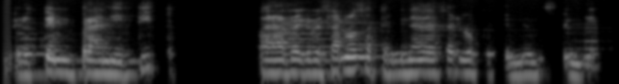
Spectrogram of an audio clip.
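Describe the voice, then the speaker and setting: A woman's voice: sits low, steady tone, fairly quick. A middle-aged woman pastor telling an emotional testimony in a sermon, earnest and heartfelt. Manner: earnest, emotional storytelling with acted quotes. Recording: muffled lo-fi church recording.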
